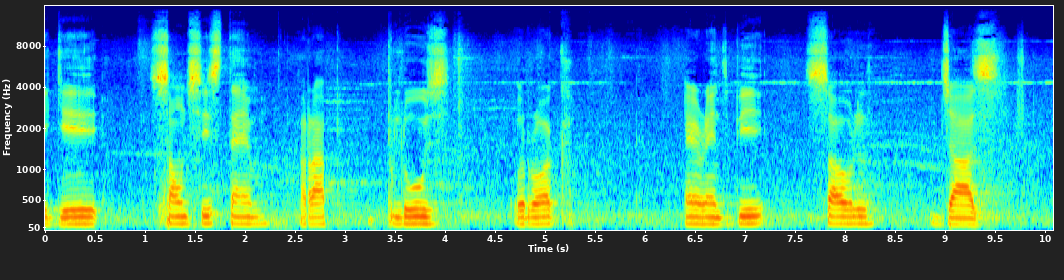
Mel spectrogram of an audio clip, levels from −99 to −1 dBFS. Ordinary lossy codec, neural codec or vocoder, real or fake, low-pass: none; none; real; 14.4 kHz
